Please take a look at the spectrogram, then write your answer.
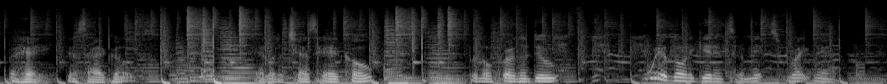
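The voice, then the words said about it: Raspy, partly lost voice. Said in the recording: “losing my voice. ... Still a little raspy.”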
